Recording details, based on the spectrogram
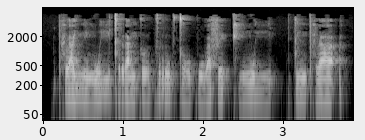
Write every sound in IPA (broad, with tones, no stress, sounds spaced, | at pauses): pʰ l a˦˥ j n i˨˩ n w iː˥˩ t r a˦˥ ŋ k ɤː˨˩ k r u˥˩ ʔ t oː˩˦ k w u˩˦ a̯ f e˥˩ ʔ kʰ i˦˥ n w iː˦˥ t̚ | t i˧ n pʰ l a˦˥ ʔ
